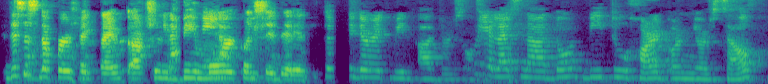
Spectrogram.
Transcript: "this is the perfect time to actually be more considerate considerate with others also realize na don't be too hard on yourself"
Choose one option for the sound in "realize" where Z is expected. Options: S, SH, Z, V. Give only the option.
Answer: S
